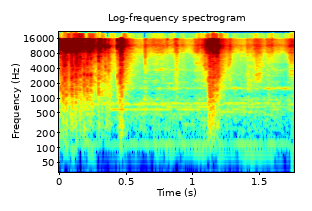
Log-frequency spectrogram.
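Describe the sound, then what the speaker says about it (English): A deck of oracle cards being shuffled up close, with two quick riffling bursts separated by a short pause. "And I feel led to one more shuffle."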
